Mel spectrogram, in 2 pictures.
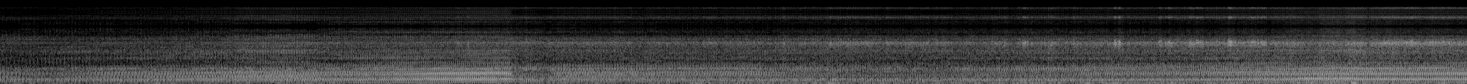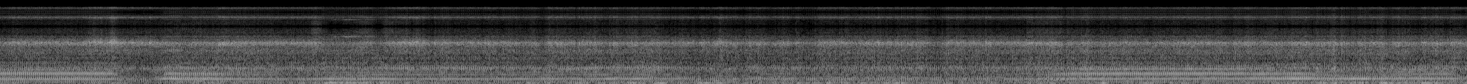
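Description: Motorcycle engine pulling away and accelerating, its pitch climbing, dropping sharply about five seconds in and again about sixteen seconds in as it shifts up, then holding steady at cruising speed, with steady road and wind rush.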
